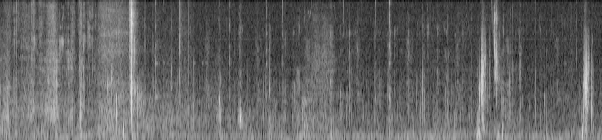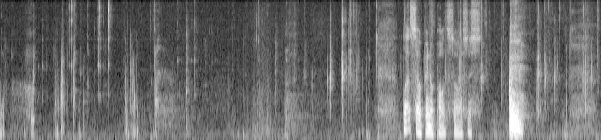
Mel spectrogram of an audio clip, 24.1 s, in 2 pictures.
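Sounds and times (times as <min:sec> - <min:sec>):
person chewing food: 0:00.0 - 0:20.1, 0:21.7 - 0:24.0
sipping and swallowing: 0:09.6 - 0:10.1, 0:11.6 - 0:13.6, 0:14.5 - 0:15.2.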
